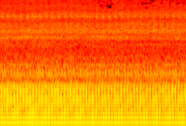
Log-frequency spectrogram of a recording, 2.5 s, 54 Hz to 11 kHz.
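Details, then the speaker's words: 1964 Triumph Herald, roughly 1200 cc with about 60 hp, new carburetors and a stainless exhaust, after a fuel pump rebuild. Smooth, even, low burble at steady idle with no misses or knocks, a clean exhaust note. "nice even tone too I don't know what it is but the small Herald engines really sound good"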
